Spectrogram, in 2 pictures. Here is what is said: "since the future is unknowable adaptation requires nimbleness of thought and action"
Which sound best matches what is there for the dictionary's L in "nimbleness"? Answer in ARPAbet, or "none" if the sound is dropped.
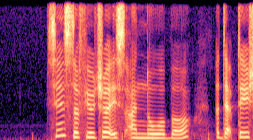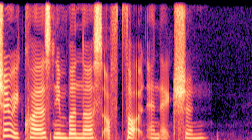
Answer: none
